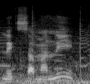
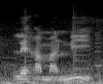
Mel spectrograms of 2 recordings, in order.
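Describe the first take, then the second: First: The middle consonant is said with the X sound. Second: The middle consonant is said with the J sound. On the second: This is how the name is said today.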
